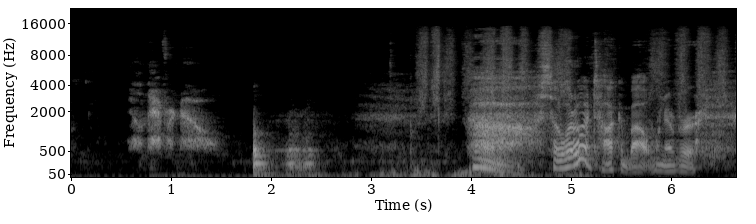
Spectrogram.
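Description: Liquid pours from a bottle into a glass.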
